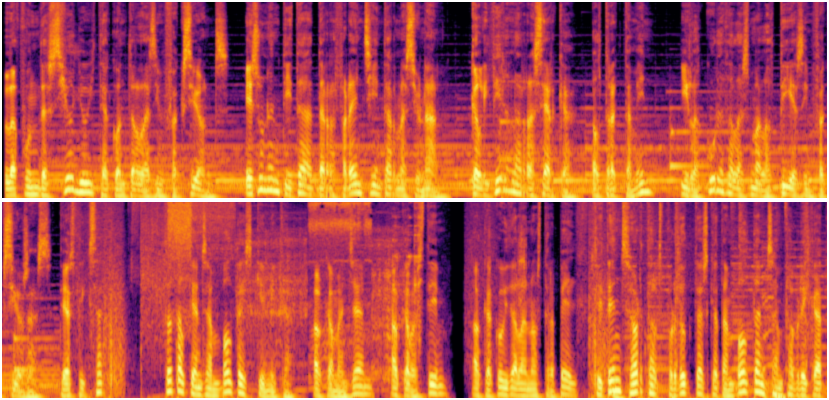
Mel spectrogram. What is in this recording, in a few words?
catalan corporate videos; Spanish and Catalan professional voice-over artist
